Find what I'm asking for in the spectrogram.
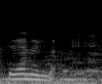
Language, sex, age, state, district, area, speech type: Kannada, female, 60+, Karnataka, Udupi, rural, spontaneous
